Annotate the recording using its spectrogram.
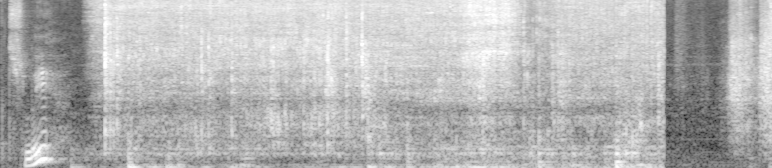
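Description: Tap water runs steadily into a plastic bowl in a metal sink.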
